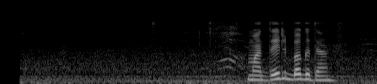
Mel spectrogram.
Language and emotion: Russian, neutral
